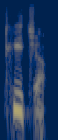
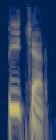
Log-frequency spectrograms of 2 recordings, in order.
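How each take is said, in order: First: The first t is breathy and aspirated. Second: The first t is plain and unaspirated. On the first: The speaker calls it right. "ওরা বলে কি টিচার" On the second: The speaker calls it wrong. "Not টিচার"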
